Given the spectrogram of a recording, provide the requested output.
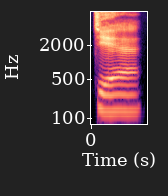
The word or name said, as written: jie2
